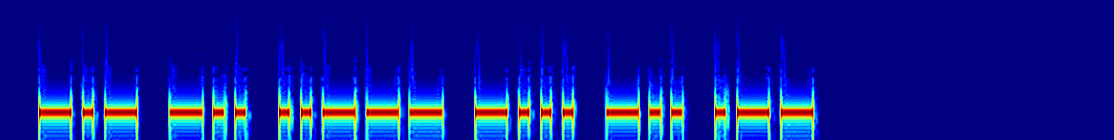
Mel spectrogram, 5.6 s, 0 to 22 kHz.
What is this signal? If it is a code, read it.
Morse code, heard as a keyed tone, about 22 wpm, 700 Hz. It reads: KD2BDW
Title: USA Call Signs Repeated 3x 22wpm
